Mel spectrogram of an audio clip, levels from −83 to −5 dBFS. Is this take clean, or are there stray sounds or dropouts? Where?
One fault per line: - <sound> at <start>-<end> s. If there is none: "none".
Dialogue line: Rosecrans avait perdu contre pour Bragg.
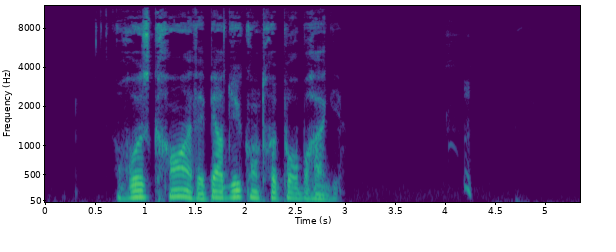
- laugh at 4.0-4.3 s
